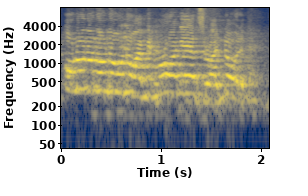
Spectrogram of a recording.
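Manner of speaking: mock panic at giving the wrong answer; panicked outburst. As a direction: backpedal in a hammed-up panic. Husband realizing wrong answer.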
